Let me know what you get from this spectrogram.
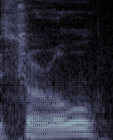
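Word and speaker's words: Thoreau: il vient de Normandie mais c'est Thoro. Je je suis pas très doué dans la prononciation mais on dit Taureau en France un joueur eu comme vous l'avez dit.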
